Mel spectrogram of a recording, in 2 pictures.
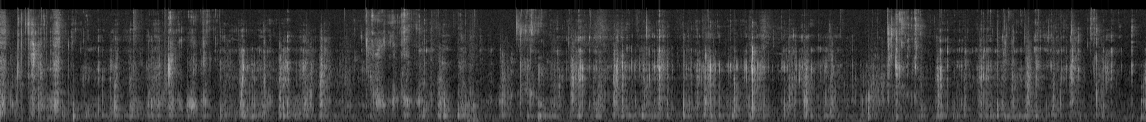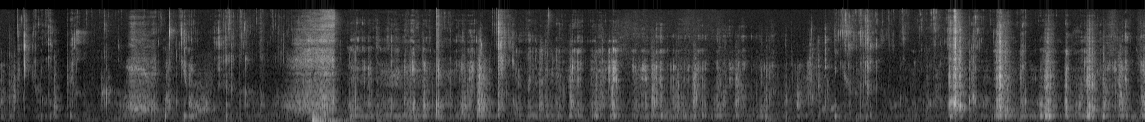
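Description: Close-miked chewing of spicy tteokbokki and a seaweed rice ball: wet, sticky mouth sounds with many short smacks and clicks.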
